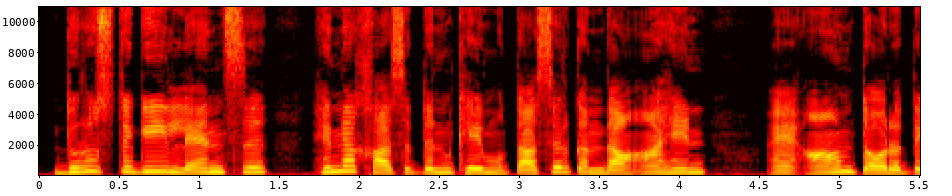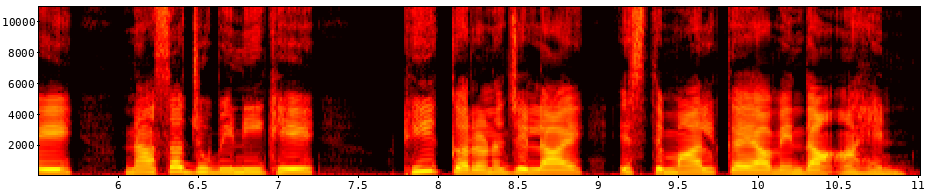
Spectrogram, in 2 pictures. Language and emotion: Sindhi, neutral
